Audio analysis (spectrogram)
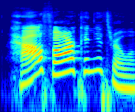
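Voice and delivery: loud, very high voice with slight country accent. Saying the episode title again when asked: little country accent. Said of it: "I love the little country accent".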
